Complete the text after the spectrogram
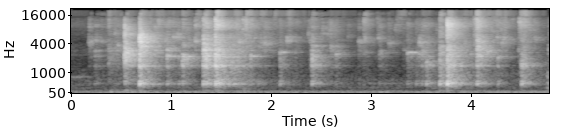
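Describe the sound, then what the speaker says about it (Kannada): Bay leaves, star anise and cloves crackle and pop in hot oil in a home kitchen, a dense continuous sizzle with irregular sharper spits over a low hum. "ಚಟಪಟ ಅಂತ ಇದೆ."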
